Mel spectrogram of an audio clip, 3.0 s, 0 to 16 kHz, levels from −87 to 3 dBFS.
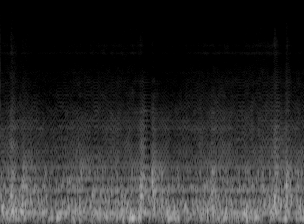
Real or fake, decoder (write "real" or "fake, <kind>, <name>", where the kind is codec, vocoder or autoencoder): fake, vocoder, Vocos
